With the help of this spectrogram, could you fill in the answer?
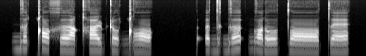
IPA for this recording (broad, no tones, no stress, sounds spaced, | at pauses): ɡ ə ǃ ɔ x əː qʰ yː ʈ o ɡ͡ǃ ɔ | ʔ ə d ə ɡ əː ʔ ɡ ɔ ɾ o t̪ ɔː t̪ ɛ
